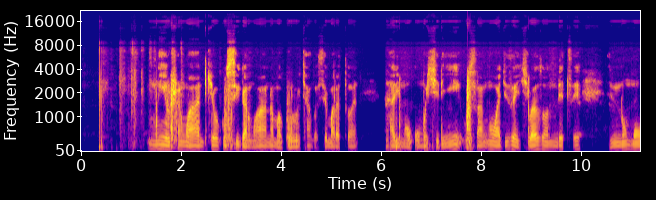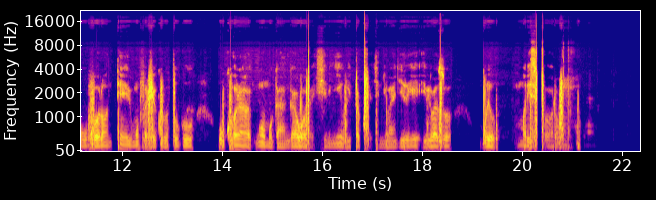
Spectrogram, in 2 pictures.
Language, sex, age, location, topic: Kinyarwanda, male, 18-24, Huye, health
